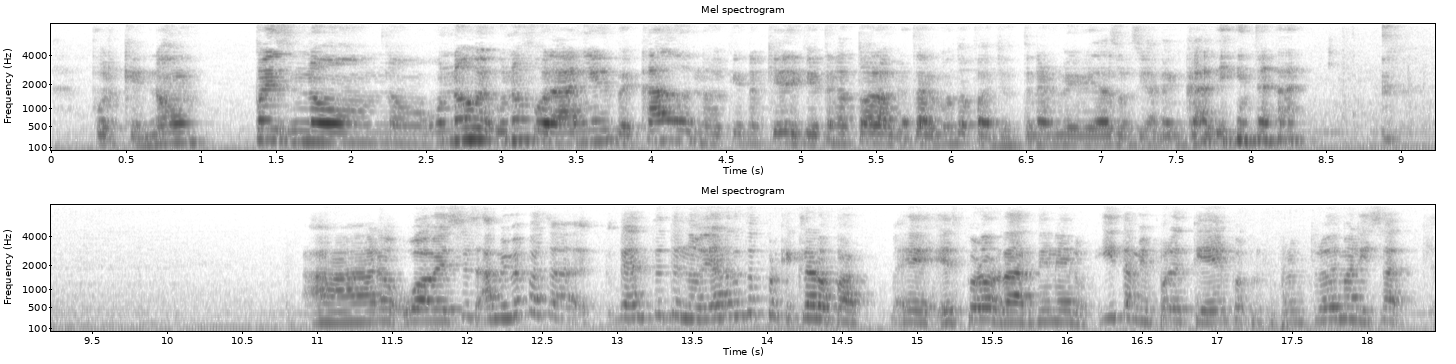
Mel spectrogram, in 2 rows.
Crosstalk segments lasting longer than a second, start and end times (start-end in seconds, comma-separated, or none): none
